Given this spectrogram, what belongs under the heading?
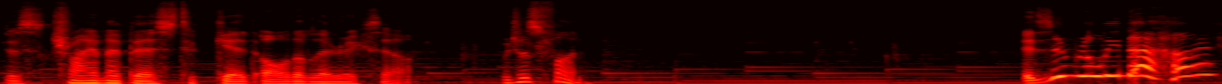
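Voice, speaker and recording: A man streaming a casual chat, his voice raspy and strained, rambling and swearing as he talks. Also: on the low side, wildly swooping pitch, moderate pace, a little mellow, faint music behind. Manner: rambling, swearing, laughing often.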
